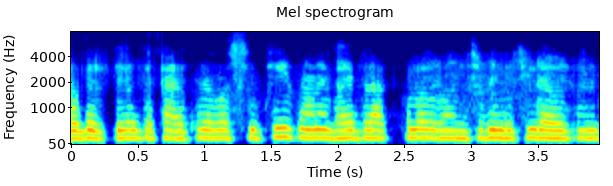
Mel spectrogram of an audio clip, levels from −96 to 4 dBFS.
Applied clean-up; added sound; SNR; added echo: neural mask model Resemble Enhance denoiser.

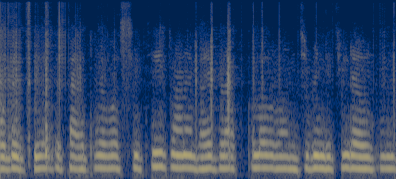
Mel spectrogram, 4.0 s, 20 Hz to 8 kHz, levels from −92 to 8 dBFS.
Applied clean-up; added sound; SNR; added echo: neural mask model RNNoise.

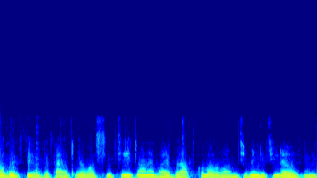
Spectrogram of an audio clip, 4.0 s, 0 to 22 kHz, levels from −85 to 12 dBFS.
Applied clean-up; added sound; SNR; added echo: neural separator model SepFormer DNS4.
